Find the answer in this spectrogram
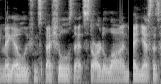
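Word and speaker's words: Alain: they aired the Mega Evolution specials that starred Alon and yes that's how you pronounce his name it's Alon now I'm not going to explain any of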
